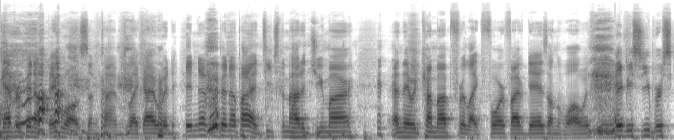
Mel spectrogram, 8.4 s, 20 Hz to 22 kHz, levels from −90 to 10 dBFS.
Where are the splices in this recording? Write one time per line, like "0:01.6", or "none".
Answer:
0:02.3
0:07.6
